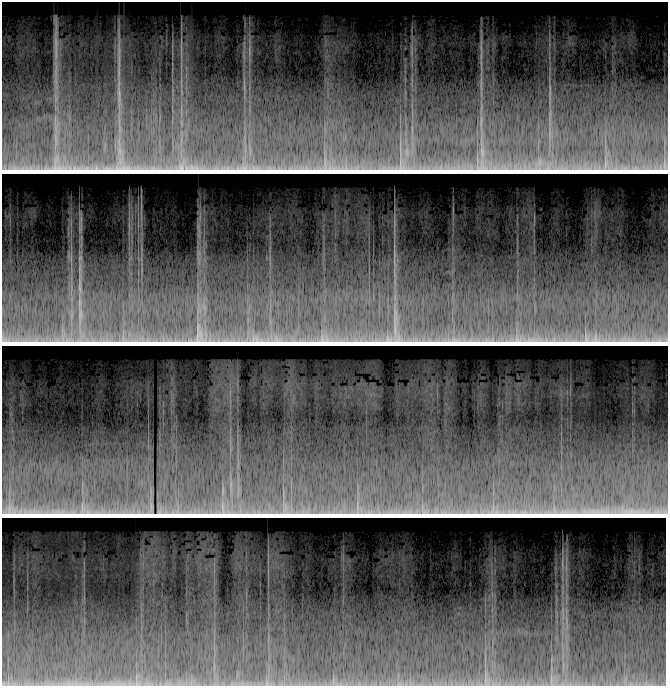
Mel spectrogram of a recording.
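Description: Footsteps thud steadily on wooden steps.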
